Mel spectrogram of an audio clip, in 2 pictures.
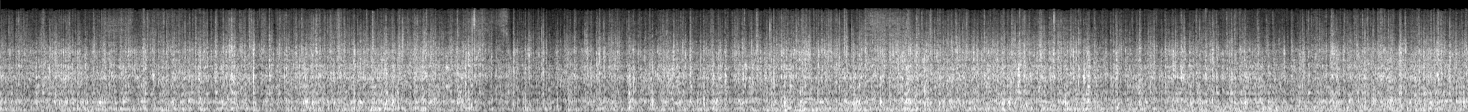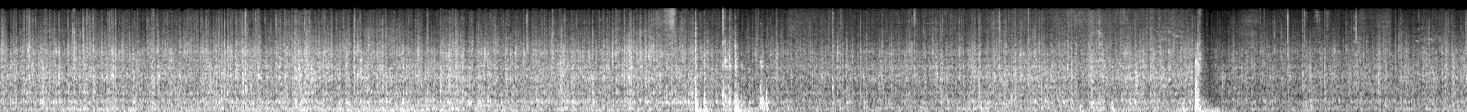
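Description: Heavy rain falling on a car's roof and windshield, heard from inside the car as a steady dense patter. A couple of sharp knocks come about two thirds of the way in, and another a few seconds later.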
